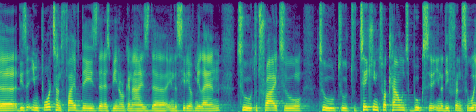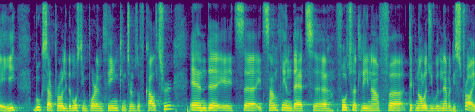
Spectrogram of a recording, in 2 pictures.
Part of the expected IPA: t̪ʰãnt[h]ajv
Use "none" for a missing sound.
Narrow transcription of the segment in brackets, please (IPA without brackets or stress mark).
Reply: f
